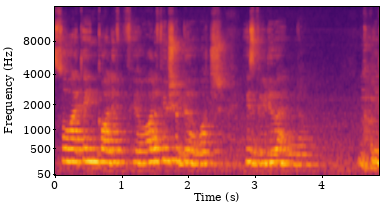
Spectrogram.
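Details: Male patient with a high-pitched voice for 9 years, recorded before voice therapy; puberphonia.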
